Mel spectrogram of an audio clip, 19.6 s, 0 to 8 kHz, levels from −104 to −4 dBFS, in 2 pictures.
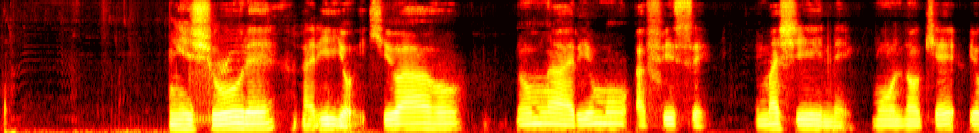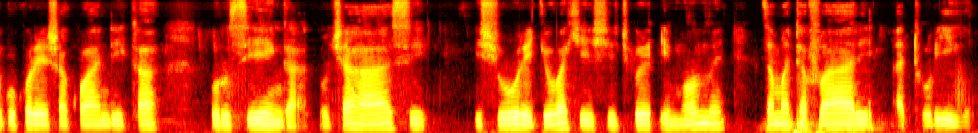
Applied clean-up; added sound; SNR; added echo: neural mask model DeepFilterNet 3.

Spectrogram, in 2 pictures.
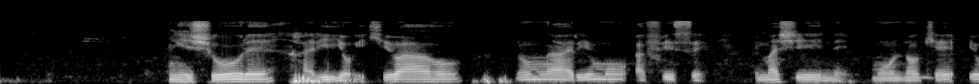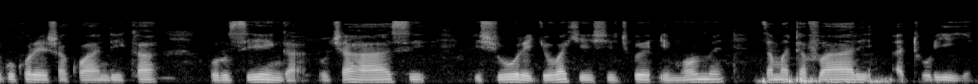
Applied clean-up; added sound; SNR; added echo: none; none; none; none.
